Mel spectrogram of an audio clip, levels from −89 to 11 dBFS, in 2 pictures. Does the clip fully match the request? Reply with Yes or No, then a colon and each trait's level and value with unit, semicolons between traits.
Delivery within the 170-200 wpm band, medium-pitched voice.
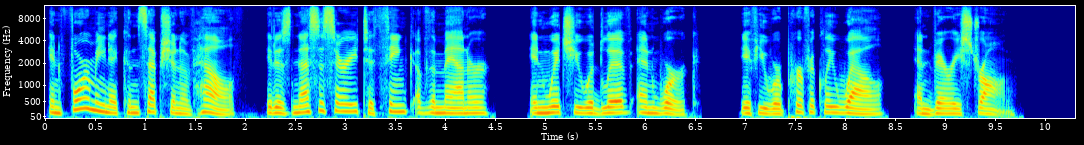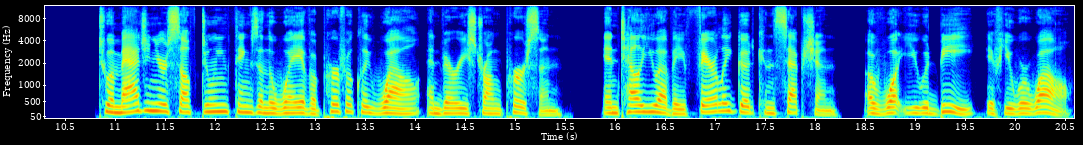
Yes: average, 180 wpm; medium, 165 Hz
